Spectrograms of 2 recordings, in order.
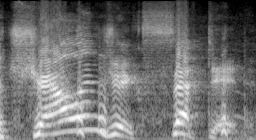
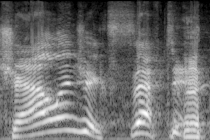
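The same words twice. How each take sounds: First: Slow, high, laughing through it. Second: Dramatic. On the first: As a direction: say it again, cracking up. Repeats the line laughing. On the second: Dramatic reply to the warning. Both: Pretend.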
